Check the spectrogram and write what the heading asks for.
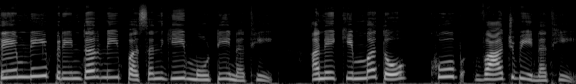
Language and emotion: Gujarati, neutral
